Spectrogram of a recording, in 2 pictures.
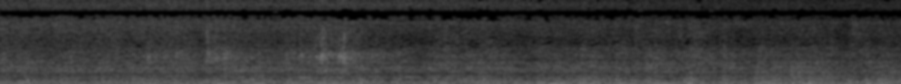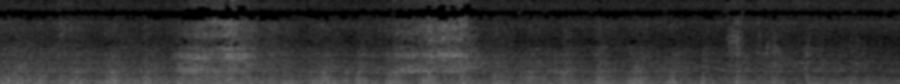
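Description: Hankyu electric train rolling through Osaka-Umeda station: a steady low rumble of wheels on rail with a faint hum. Two short hisses come a couple of seconds apart, about two-thirds of the way through.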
